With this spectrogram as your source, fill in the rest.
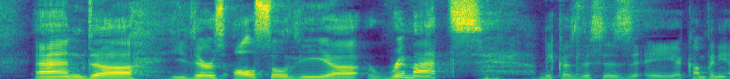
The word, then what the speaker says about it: Rimac: uh there's also the rimats because this is a company out of croatia so it's written rimac r-i-m-a-c but you pronounce it rimats and it's the navera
